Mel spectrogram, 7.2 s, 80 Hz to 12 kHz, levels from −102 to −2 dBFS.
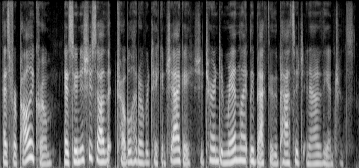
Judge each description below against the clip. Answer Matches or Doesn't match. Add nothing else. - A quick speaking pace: Matches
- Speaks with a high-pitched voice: Matches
